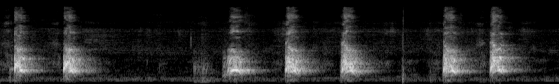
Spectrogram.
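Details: Dozer, a Boston Terrier, barks for his dinner in April 2013: sharp, short barks in pairs and runs of three, about one every half second, with brief pauses between the bursts.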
